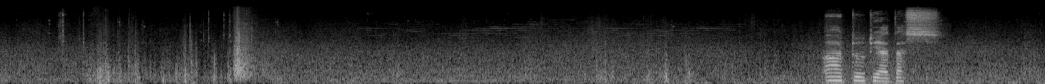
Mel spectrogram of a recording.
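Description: A young man speaks into a microphone nearby, with animation.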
